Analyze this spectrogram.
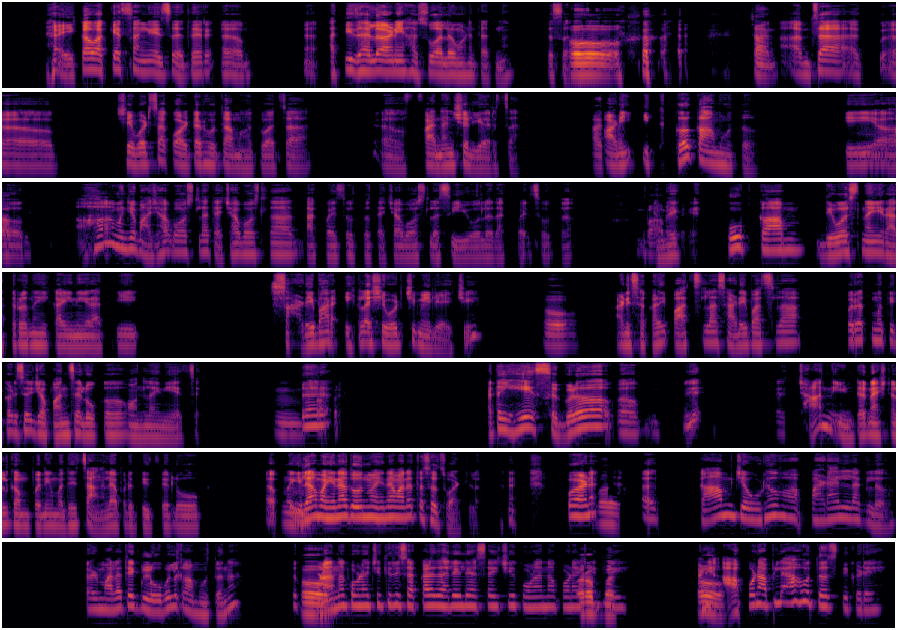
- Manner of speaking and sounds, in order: chuckle; chuckle; in English: "क्वार्टर"; in English: "फायनान्शिअल इयरचा"; other background noise; in English: "इंटरनॅशनल"; chuckle; in English: "ग्लोबल"
- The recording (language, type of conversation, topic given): Marathi, podcast, डिजिटल विराम घेण्याचा अनुभव तुमचा कसा होता?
